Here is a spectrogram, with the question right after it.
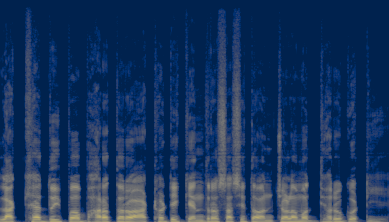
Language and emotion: Odia, neutral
